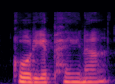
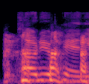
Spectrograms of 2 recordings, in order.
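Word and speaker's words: Claudia Peña: great young talent with Ailia Algudo, Claudia Pa, etc. I said both of those names completely wrong. I do apologize. I absolutely did. I love you so much. Yeah, I I cannot pronounce Claudia. Claudia Pñena and Amalia Argudo.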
